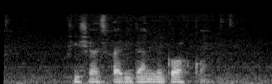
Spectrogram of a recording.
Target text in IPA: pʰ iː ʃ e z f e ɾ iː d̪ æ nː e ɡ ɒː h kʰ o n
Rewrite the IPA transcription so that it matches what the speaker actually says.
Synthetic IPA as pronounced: pʰ iː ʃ æ z f æ ɾ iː d̪ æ nː e ɡ ɒː h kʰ o n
